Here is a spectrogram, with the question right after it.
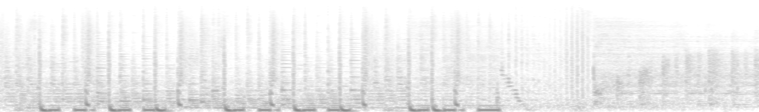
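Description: Rapid, punchy gunfire from a gunman in a video game pops in a quick irregular rhythm for about five seconds, close and fairly loud, then settles into a softer busy rattle.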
